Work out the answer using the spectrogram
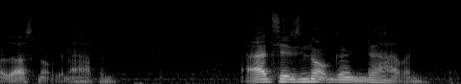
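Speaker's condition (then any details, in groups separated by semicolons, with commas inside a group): Cerebral palsy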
